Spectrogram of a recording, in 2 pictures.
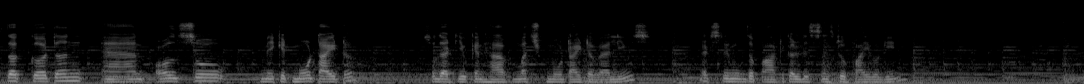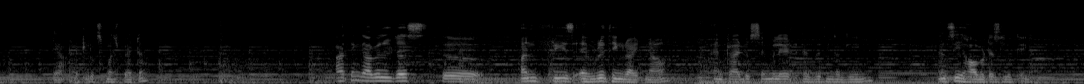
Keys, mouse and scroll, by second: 0.7 click, 2.3-4.2 right drag, 4.8 click, 7.2 5, 7.9 click, 9.1 scroll up 1, 9.4-10.0 right click, 10.2 space, 16.2 space, 16.6 click, 17.3 right click, 18.0 click, 18.2-18.5 scroll up 1, 18.5 middle click, 18.7 click, 18.9 right click, 19.6 click, 20.1 space.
